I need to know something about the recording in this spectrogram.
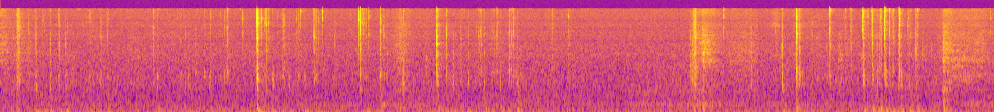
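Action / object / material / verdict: tap / plastic laptop keyboard keys / plastic / none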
